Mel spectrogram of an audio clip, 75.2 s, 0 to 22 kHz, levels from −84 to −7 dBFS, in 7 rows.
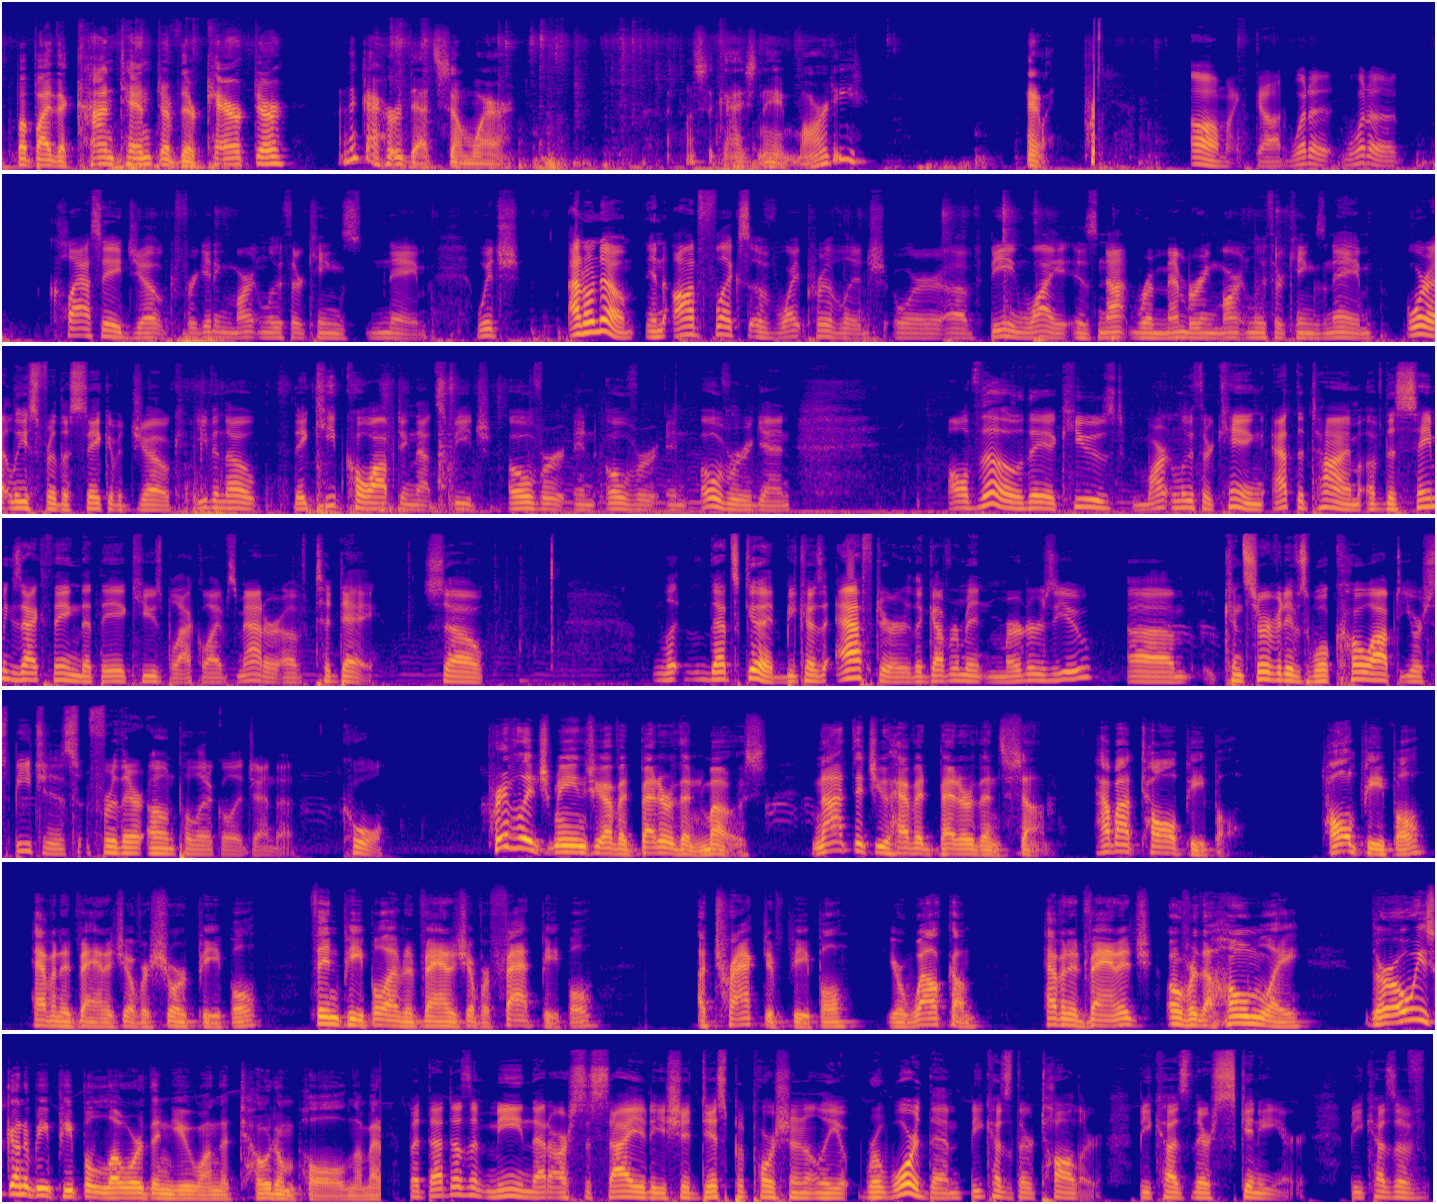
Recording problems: animal sounds; noticeable; throughout; 20 dB below the speech

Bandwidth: 14.5 kHz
